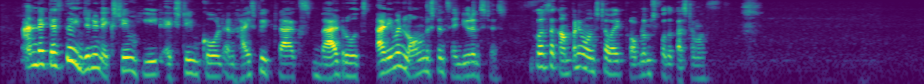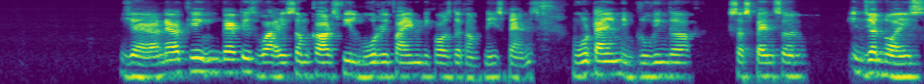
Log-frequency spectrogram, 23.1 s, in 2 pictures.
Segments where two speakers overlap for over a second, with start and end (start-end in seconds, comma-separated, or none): none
